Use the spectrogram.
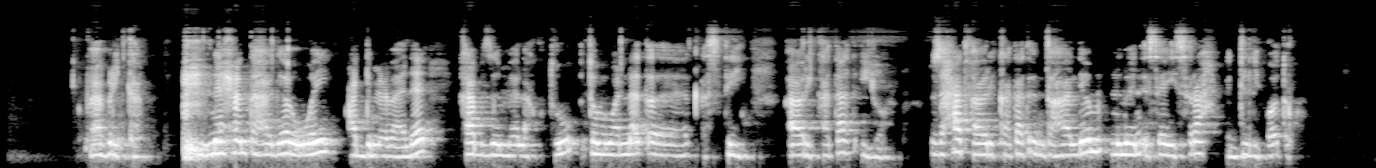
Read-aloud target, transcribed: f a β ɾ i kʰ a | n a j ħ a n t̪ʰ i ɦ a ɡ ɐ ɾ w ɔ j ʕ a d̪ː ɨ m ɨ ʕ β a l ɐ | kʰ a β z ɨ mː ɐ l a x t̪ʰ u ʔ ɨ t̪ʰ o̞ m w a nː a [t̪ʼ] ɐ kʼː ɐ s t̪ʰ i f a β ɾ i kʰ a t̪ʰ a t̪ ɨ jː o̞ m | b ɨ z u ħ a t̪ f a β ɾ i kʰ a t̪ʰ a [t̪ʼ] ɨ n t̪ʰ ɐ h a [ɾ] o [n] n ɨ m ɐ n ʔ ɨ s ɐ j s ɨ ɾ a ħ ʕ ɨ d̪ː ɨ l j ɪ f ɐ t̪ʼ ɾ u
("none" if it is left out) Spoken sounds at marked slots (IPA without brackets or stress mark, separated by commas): t̪ʼ, t̪, l, m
